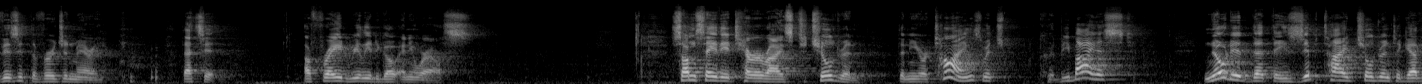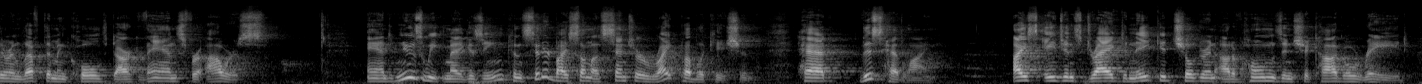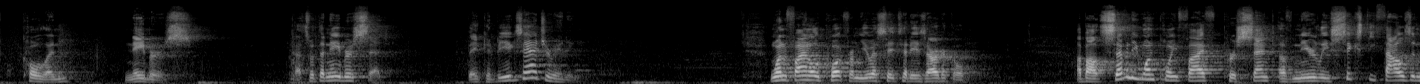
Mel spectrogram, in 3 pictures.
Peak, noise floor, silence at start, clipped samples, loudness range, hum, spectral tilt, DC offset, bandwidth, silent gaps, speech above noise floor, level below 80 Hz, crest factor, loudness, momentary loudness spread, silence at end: -6 dBFS; -62 dBFS; 0 s; under 0.1%; 7 LU; none; -2.5 dB/octave; under 0.1%; 18 kHz; none; 35 dB; -64 dBFS; 22 dB; -27 LUFS; 15 LU; 0 s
